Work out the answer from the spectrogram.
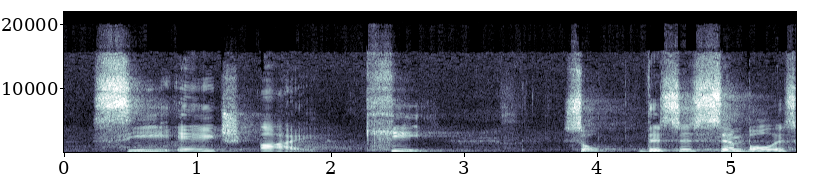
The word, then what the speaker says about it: chi: This other symbol right here is an X, and that is called in Greek a chi. C-H-I, chi.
